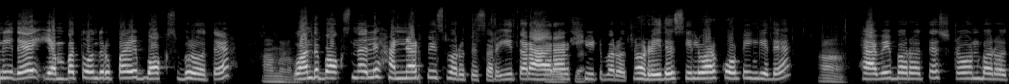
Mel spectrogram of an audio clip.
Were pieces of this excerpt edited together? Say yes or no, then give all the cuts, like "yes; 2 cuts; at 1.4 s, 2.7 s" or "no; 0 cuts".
yes; 1 cut; at 6.3 s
